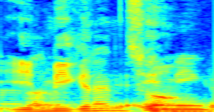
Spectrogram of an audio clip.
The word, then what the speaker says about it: Immigrant Song: Inmigrant Song. No sé si está bien pronunciado como lo... – Sí, Immigrant Song.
